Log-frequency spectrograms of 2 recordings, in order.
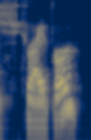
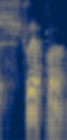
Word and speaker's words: Stryper: player for the band striper and that is spelled why so we people don't confuse it with stripper we're not strippers we're striping I never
